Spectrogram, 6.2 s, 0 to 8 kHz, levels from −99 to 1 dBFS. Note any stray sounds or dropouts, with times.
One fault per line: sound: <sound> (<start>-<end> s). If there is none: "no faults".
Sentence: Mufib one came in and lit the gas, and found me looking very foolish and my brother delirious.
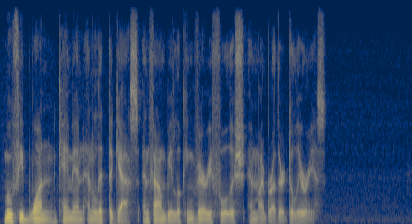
no faults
